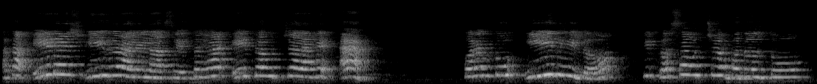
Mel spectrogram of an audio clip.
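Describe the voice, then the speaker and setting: A woman's voice: very high-pitched, takes it slowly. A woman teaching English pronunciation, explaining patiently, repeating key words and asking the viewer questions. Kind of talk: explaining spelling and pronunciation to learners. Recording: echoey room, voice from a distance.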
